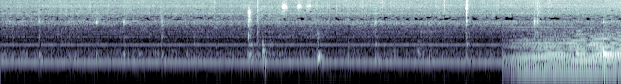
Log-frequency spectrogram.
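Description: Light taps and clicks as pepper strips and a knife touch a non-stick frying pan, over a steady low hum. Background music comes in about five seconds in.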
